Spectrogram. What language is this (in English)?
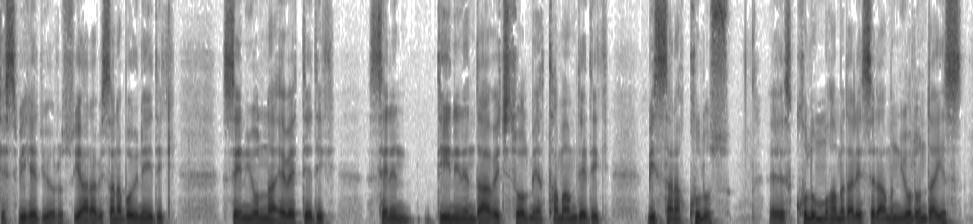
Turkish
